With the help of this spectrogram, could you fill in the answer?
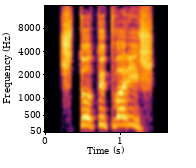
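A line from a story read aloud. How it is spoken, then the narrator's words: Yelled after someone. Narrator (Russian): завопил мне вслед Бегунди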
